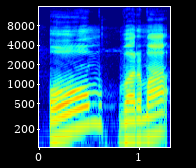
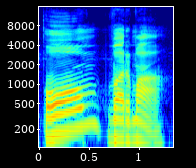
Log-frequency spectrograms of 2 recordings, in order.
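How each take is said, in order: First: ओम वर्मा ऐसा लिखेगा said slowly and lower; slow, lower reading. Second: Om Verma said slowly; slow careful reading. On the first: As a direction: spell out how he writes it, slowly. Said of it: "वो अपना नाम". (धीमी, नीची आवाज़ में समझाना) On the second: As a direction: read the name out slowly, word by word. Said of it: "तो हम कैसा लिखेगा?". (धीरे-धीरे नाम पढ़ना) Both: Shown as a demonstration.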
